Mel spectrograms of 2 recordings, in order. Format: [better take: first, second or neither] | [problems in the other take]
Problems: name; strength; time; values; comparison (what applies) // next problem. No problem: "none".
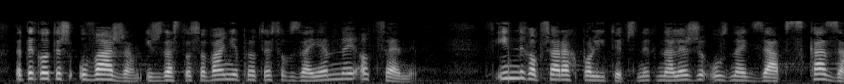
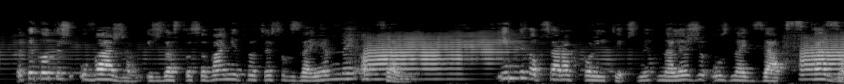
first | noise reduction (classical method WPE with log-MMSE)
